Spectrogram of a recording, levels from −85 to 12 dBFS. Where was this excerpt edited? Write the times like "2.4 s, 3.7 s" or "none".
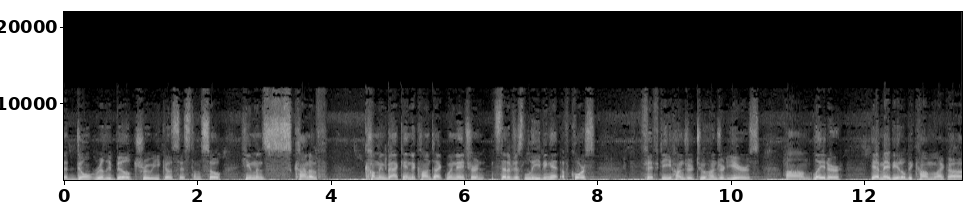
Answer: none

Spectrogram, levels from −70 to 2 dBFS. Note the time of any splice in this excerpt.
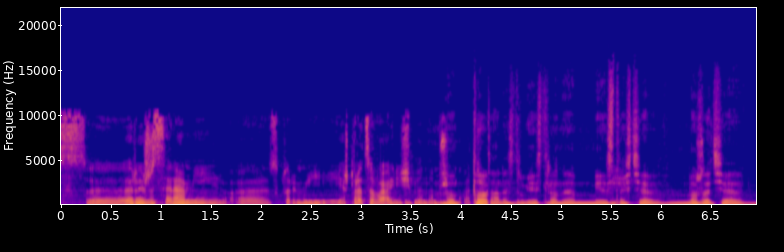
2.9 s, 4.3 s

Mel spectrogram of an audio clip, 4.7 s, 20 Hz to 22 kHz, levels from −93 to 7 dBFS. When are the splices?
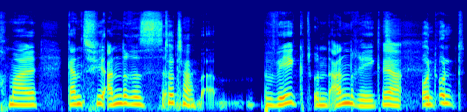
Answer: none

